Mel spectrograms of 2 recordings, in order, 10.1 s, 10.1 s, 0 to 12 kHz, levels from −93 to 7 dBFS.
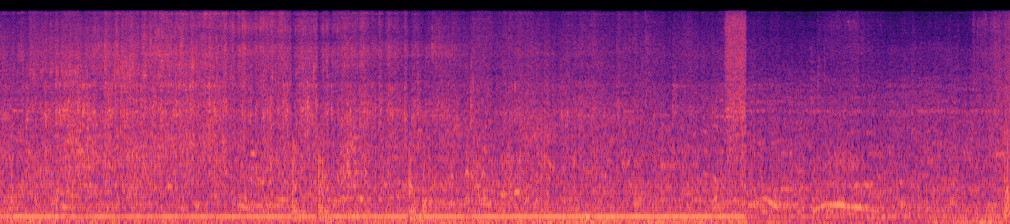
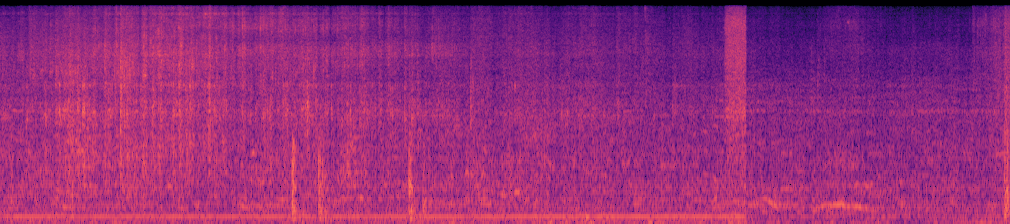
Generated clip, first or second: second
